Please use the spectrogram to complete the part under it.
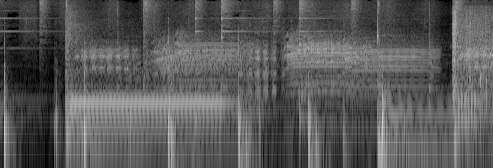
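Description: Sheep bleating in the Minecraft video game: several loud, wavering bleats in a row, close and clear, with short gaps between them and no talk.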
